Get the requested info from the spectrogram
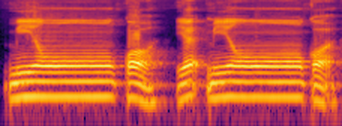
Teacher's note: kita bacanya nunnya disamarkan langsung ke huruf qaf yang dia menebal Min qo ya Min Q pangkal lidahnya terangkat Min qoblhim Nah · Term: Ikhfa Hakiki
